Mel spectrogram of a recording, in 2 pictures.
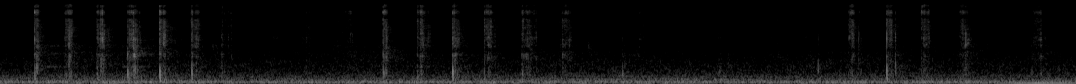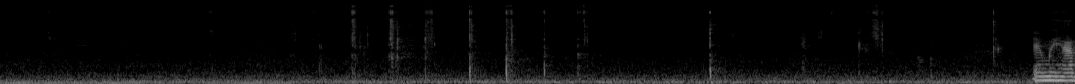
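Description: A deck of tarot cards shuffled by hand in a rapid, continuous stream of crisp riffles and flicks, close and fairly soft, running steadily with no talk over it.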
